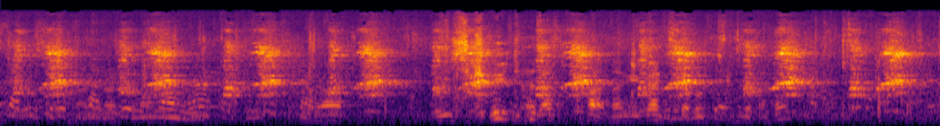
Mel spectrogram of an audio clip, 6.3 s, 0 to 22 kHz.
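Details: Chimpanzees at Asahiyama Zoo in the old chimpanzee house on May 9, 2005, reaching for food scattered on ceiling netting, one scolded by another, give rapid, harsh, honking calls that rise and fall.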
